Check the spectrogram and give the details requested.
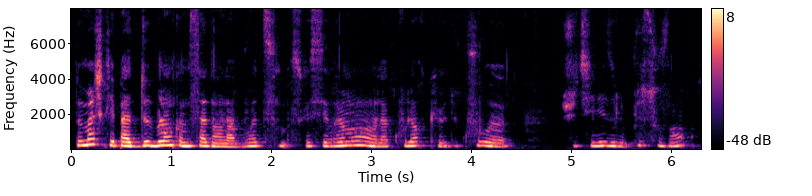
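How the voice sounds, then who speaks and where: A woman with an ordinary mid-range voice walks viewers through a coloring demonstration. She speaks casually and hesitantly, filling gaps with pauses, then drifts into friendly asides. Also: mid-range voice, fairly even intonation, mellow, slightly rough. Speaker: coloring tutorial creator.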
